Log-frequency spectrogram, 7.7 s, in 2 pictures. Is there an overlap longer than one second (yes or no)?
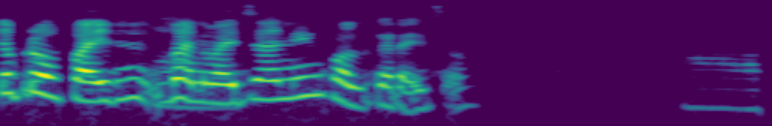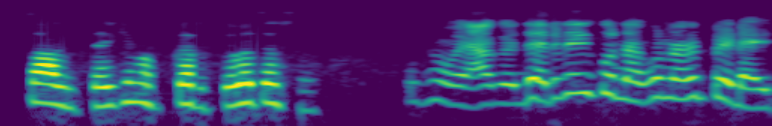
no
